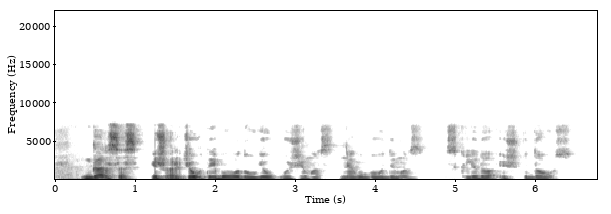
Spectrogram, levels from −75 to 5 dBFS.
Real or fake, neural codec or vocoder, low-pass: real; none; 7.2 kHz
